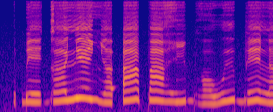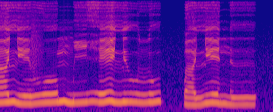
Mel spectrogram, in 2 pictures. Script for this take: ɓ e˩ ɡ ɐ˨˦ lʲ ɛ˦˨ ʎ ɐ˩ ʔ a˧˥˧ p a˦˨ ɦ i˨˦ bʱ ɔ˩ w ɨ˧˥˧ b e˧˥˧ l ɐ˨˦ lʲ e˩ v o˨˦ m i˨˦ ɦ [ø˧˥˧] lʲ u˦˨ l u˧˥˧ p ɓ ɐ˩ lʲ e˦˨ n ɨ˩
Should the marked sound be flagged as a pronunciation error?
yes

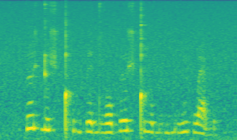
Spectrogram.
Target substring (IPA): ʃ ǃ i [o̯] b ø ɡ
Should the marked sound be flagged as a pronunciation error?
no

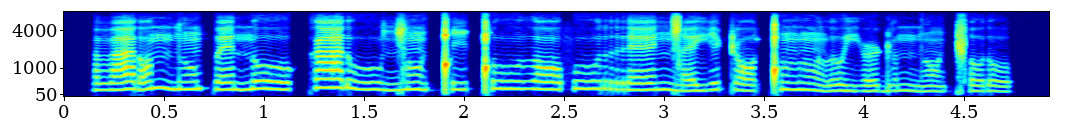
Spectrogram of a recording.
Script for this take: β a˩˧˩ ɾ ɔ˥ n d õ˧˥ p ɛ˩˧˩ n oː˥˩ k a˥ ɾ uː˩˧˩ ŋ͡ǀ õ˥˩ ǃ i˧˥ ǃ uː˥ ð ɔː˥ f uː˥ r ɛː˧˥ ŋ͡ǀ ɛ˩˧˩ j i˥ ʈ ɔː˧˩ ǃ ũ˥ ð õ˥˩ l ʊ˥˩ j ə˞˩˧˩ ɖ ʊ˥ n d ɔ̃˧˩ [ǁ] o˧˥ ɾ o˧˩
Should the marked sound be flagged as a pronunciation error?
no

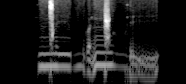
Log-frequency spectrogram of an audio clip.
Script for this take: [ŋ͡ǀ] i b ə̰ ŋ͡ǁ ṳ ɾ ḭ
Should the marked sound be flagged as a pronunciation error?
no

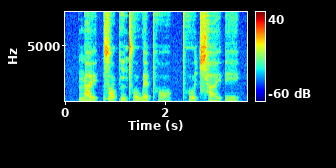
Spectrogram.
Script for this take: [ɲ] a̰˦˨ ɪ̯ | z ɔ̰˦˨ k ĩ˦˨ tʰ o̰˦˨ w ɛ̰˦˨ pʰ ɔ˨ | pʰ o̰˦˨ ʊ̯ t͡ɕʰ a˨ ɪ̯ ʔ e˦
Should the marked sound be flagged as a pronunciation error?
yes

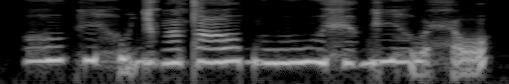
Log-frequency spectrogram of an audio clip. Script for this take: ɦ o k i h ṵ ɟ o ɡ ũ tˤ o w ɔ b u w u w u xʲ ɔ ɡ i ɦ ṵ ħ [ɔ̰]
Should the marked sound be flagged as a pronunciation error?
no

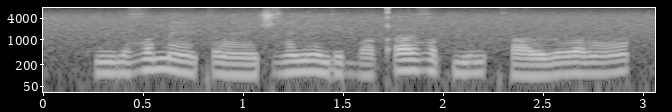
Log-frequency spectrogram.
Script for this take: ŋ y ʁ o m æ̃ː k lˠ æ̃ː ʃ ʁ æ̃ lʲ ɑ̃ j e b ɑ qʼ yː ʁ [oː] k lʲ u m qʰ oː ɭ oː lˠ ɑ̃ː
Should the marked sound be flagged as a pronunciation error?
yes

